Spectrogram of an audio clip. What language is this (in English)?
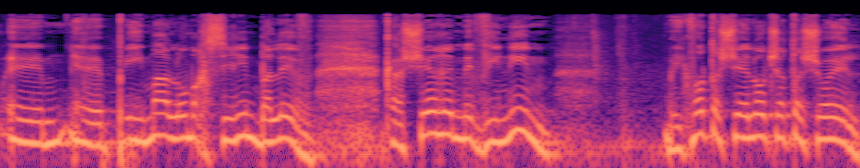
Hebrew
